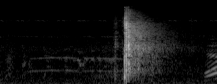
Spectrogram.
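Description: A long horse whip cracked once, a single sharp crack about a second and a quarter in, used to urge the horses on to exercise.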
